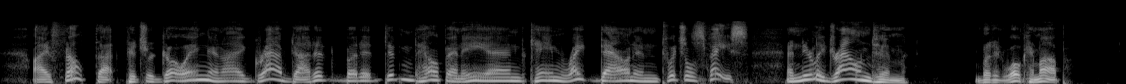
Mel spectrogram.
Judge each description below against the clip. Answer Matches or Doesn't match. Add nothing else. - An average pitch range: Doesn't match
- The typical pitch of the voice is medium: Matches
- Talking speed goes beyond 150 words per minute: Matches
